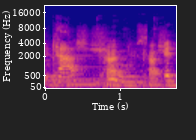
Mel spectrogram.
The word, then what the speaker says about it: cashew: peanut butter yeah cashews cash cashews the emphasis is on the first part yeah the cupped nut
